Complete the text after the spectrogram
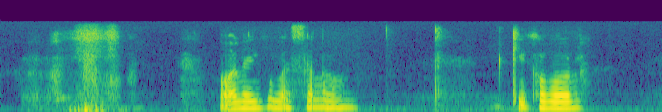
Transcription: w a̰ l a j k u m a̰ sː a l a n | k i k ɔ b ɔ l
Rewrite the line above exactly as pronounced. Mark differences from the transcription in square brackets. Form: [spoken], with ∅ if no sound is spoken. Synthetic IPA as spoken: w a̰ l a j k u m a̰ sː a l a [m] | k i [kʰ] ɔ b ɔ [ɾ]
